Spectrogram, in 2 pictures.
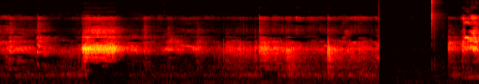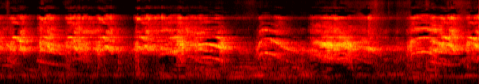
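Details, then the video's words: African grey parrot squawks and whistles, meant to catch the parrot's attention. A loud call comes early, then a brief silence, then dense chattering with many rising and falling whistled notes. "LORO GRIS , YACO. SONIDOS PARA LLAMAR , IMITAR, RELAJAR."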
